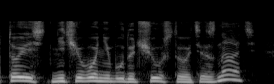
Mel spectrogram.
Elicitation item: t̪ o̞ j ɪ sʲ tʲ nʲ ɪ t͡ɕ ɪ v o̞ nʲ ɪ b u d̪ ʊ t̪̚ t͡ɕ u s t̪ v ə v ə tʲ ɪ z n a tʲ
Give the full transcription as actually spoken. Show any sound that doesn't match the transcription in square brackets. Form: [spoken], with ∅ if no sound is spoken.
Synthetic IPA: t̪ o̞ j ɪ sʲ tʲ nʲ ɪ t͡ɕ ɪ v o̞ nʲ ɪ b u d̪ ʊ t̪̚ t͡ɕ u s t̪ v ə v ə tʲ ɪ z n a tʲ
